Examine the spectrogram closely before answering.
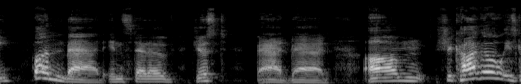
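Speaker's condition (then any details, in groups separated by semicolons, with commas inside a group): No condition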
